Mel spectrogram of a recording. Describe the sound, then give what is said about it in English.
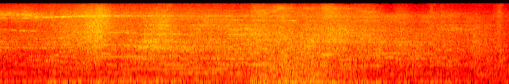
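A jet aircraft roars loudly and steadily overhead, a dense rumbling engine wash with a faint high whine, swelling slightly midway as it descends from a cloud of thick smoke and lands on the roof of a lab. No voices. “The X-Jet descends from a cloud of thick smoke and lands on the roof of the lab.”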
